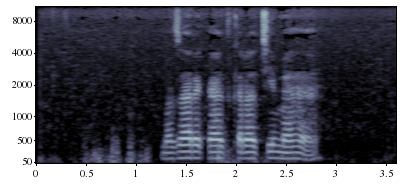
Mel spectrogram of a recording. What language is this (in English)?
Dhatki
